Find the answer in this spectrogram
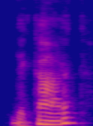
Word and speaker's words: Descartes: francés que se llamaba René decart se escribe Descartes propuso una cosa que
